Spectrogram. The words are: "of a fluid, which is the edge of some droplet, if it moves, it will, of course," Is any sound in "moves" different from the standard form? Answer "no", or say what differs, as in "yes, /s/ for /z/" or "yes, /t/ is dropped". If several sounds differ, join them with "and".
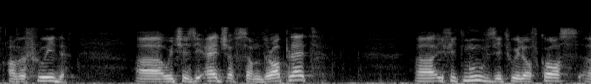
no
